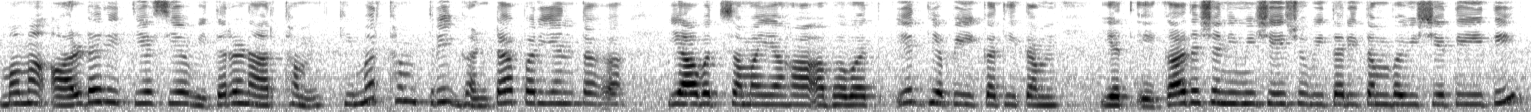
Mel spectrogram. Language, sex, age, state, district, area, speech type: Sanskrit, female, 45-60, Karnataka, Shimoga, urban, read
